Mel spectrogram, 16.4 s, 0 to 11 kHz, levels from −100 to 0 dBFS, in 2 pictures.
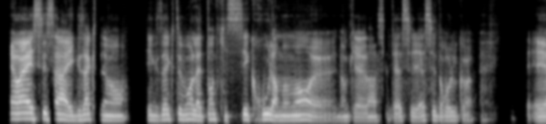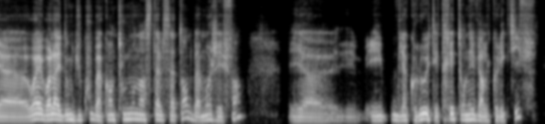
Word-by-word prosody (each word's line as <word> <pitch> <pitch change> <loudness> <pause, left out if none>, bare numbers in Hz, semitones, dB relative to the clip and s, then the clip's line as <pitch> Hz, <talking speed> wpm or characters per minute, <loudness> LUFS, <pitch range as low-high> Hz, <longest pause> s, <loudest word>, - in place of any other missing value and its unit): Et 150 - +4
ouais, 155 +1 +9
c'est 145 +2 0
ça, 135 -2 +3
exactement. 120 -2 -2 0.3
Exactement, 130 +2 -3
la 120 -3 +1
tente 135 +4 -6
qui 115 - -9
s'écroule 135 +4 0
un 115 - +3
moment, 120 +2 +1
heu, 100 0 -4 0.2
donc, 105 +1 -10
heu, 95 -1 -4
non, 100 0 -6
c'était 105 -3 -12
assez 105 0 -6
assez 115 +2 -5
drôle 110 +1 -6
quoi 105 +2 -12 0.9
et 105 +1 -1
heu, 100 -1 0
ouais, 140 +6 +7
voilà 130 +1 +8
et - - +5
donc 130 +3 +2
du 120 0 -4
coup, 140 - -8
bah, 120 -4 +2
quand 130 +4 -2
tout 130 +2 0
le - - +2
monde 140 -1 0
installe 130 -1 -1
sa 115 -1 -4
tente, 160 +6 -4
bah, 100 -4 -2
moi 120 +4 0
j'ai 110 -3 -1
faim 205 - -5 0.7
et 100 0 -6
heu, 95 -1 -7
les 100 -1 -17
et 110 0 -3
d 120 -2 -2
la 115 0 +1
colo 130 +6 +3
était 110 -6 -2
très 145 +7 +2
tournée 130 -1 +1
vers 115 -3 +2
le 105 - -4
collectif. 105 - -5
115 Hz, 200 wpm, -25 LUFS, 105-135 Hz, 0.9 s, ouais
